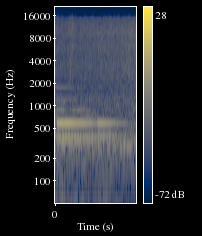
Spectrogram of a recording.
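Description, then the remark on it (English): A soft, steady patter of light rain falling on a surface at night in Kingsland, continuous and even throughout, with a faint low hum lingering underneath. “And tonight, as Liam returned home, the rain began to pour lightly.”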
